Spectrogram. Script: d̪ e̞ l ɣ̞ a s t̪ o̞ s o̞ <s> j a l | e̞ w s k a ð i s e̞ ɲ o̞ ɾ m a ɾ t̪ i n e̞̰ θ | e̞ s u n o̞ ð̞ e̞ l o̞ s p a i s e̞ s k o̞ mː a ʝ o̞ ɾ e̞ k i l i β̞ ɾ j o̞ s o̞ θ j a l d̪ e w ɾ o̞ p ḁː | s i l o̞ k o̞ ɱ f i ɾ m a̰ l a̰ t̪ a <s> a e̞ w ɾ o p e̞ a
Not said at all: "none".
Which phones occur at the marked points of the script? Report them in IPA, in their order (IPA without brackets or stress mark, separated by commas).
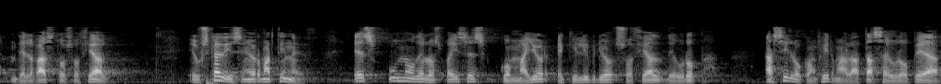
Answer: θ, s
